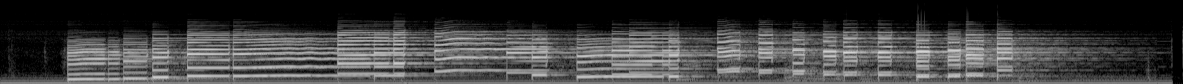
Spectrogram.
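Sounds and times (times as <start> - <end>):
12-string lap guitar playing: 0.6 - 11.8.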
